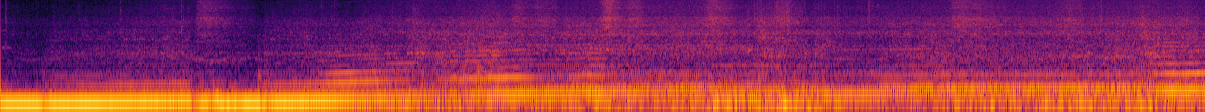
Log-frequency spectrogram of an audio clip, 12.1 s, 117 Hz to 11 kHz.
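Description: Turbocharged Audi 90 quattro 20v's inline five-cylinder engine under hard track driving, heard from inside the car. It holds steady revs for the first two seconds, then pulls with its pitch rising steadily as the car accelerates out of the corner.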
